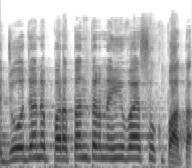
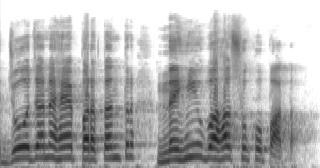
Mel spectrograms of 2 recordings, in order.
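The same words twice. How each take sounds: First: Said in the usual way. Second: Slow reading with a clear break between परतंत्र and नहीं; परतंत्र, pause, नहीं joined to what follows; comma after परतंत्र. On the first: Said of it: "अंतर समझना". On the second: Shown as a demonstration. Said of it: "ये comma का बड़ा अंतर".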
